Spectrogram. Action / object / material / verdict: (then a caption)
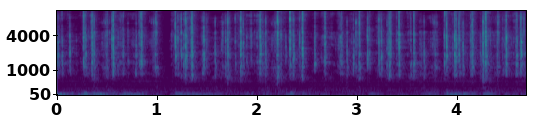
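tap / mechanical keyboard with plastic keycaps / plastic / none. Fingertips of both hands type continuously on a compact 60% MOD-L mechanical keyboard with a black case, white and black plastic keycaps and linear switches. Around 32 quick, bright, clacky keystrokes sound dry, with almost no ring and a short pause near the one-second mark.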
